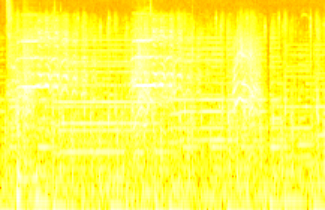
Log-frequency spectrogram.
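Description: A horse from Zelda: Majora's Mask whinnies repeatedly while its hooves clip-clop at a steady gallop, loud and continuous across several seconds, with a rising neigh near the end.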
